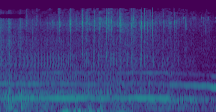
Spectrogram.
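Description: Eerie sustained tone from a horror cartoon soundtrack: a single held note that holds steady and sags in pitch near the end, over a faint crackly hiss.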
